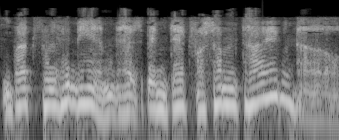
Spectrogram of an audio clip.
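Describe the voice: A man puts on a character voice, husky with a rough edge, at a medium pitch. He talks slowly, and his pitch swings widely.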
